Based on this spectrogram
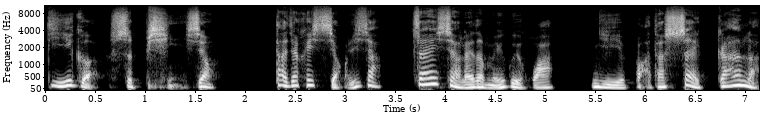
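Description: The voice moves at a very slow pace with a dark, mellow, somewhat breathy tone and very wide pitch swings. The sound is dry and close, with no echo. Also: man. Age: 30s. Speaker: food fraud fighter, food engineer. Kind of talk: first-person storytelling.

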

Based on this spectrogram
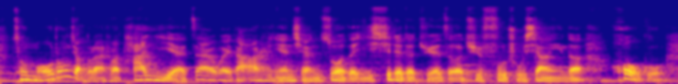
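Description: With music in the background, a man speaks at a fairly low pitch with ordinary pitch variation and hardly any pauses. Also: moderate pace. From Northeast China. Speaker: podcast host. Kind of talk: casual chat, TV drama review.

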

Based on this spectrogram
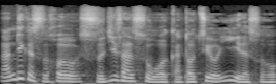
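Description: An ordinary speaking voice, a man's with a fairly high pitch, moves at a fairly quick pace in a very clean recording with a silent background. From Zhejiang, China. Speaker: software architect. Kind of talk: casual chat at live event. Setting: live recording at developer conference.

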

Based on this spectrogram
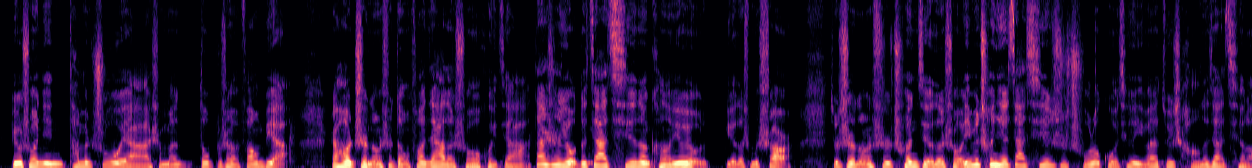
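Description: A woman's medium-pitched voice at a very fast pace, with ordinary pitch variation, on a very clean recording with a silent background. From Shanxi, China. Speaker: audience member. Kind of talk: casual chat.

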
